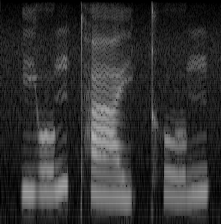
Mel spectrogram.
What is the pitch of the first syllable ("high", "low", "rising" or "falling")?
rising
